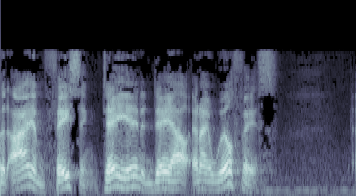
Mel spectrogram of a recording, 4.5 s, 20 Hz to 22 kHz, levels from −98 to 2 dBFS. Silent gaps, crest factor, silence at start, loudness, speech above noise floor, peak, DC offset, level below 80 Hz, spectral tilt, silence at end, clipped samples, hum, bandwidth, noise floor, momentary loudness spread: none; 18 dB; 0 s; -16 LUFS; 32 dB; 0 dBFS; under 0.1%; -56 dBFS; -3.5 dB/octave; 1.05 s; under 0.1%; none; 8.8 kHz; -49 dBFS; 12 LU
